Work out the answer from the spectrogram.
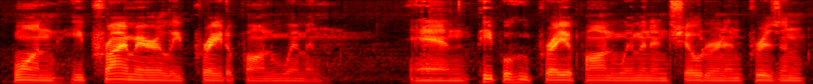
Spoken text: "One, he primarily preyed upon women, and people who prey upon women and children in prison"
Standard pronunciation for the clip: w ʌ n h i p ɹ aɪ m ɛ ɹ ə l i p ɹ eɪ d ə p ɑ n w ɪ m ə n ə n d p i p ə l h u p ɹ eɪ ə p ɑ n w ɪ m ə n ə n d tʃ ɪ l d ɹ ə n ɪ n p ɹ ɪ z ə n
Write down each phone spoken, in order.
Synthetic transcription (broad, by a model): w ʌ n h i p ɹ aɪ m ɛ ɹ l i p ɹ eɪ d ə p ɑ n w ɪ m ə n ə n p i p l h u p ɹ eɪ ə p ɑ n w ɪ m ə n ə n tʃ ɪ l d ɹ ə n ɪ n p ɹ ɪ z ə n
